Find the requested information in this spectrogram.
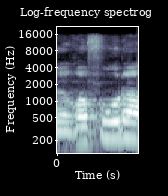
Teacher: غفورا، غین کو پر پڑھیں گے، حروف مستعلیہ میں سے ہے، فو میں واو مدہ ہے، اسے ایک الف کے برابر کھینچیں گے۔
